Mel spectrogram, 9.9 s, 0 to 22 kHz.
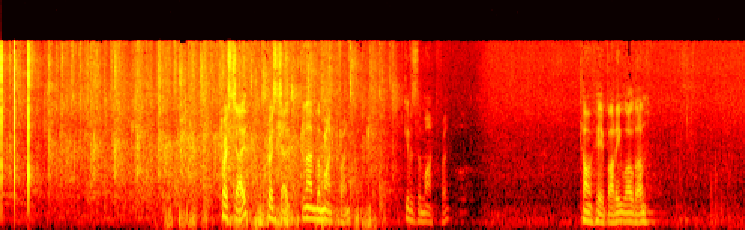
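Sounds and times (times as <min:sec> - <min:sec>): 
audience applause for a volunteer being called up: 0:00.0 - 0:05.3
sharp hand claps: 0:00.0 - 0:05.4
speech: 0:03.0 - 0:04.8, 0:05.4 - 0:06.1, 0:07.7 - 0:08.8.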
